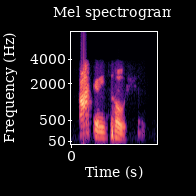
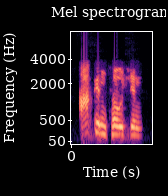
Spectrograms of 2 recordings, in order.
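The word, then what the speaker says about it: Auchentoshan: they call it Ockenpotion. O-C-K. – They pronounce it with the German approach to the A-U-C-H.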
